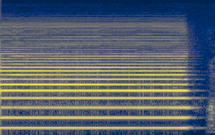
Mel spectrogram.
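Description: A single sustained alto saxophone note B holds steady and loud for about two seconds, then cuts off, with a brief lower tone after it.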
